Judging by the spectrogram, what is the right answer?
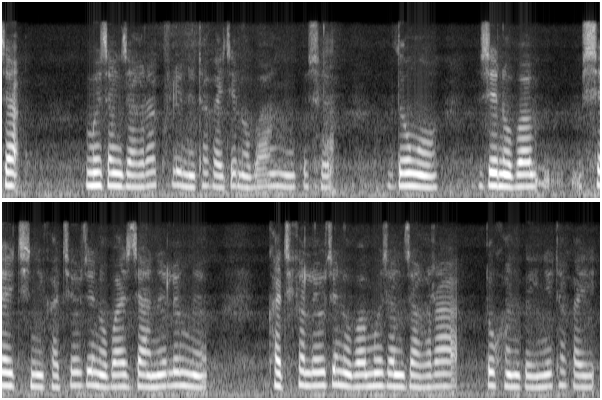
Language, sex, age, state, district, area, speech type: Bodo, female, 18-30, Assam, Kokrajhar, rural, spontaneous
